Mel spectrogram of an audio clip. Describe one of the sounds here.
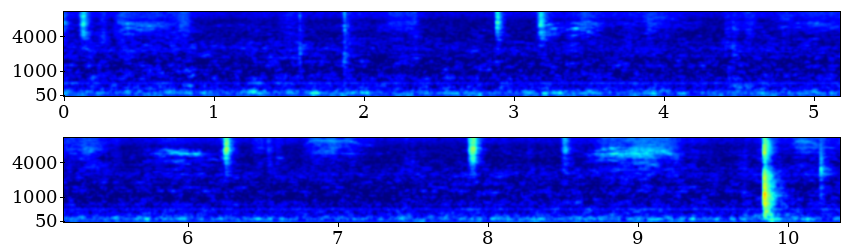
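Tiny plastic beads click softly as they are pressed into place.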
